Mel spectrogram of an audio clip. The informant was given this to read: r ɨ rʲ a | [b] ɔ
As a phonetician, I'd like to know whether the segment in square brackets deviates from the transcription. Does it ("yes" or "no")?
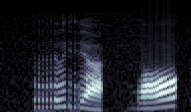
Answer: no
